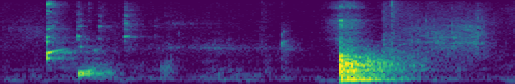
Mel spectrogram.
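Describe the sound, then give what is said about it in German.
A few quiet wet sipping and swallowing noises as someone drinks water, then a sharp, louder clunk like a glass being set down, ringing briefly before fading. No one speaks. “ich würde einen Stück Wasser trinken und dann loslegen.”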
